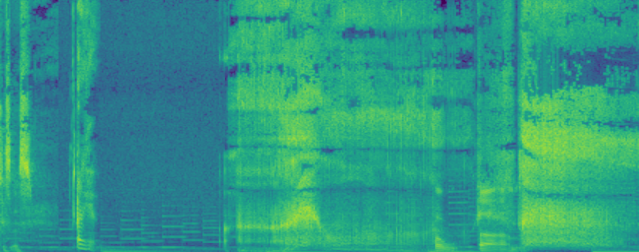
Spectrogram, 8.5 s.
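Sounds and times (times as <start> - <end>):
speech: 0.0 - 1.5, 3.0 - 4.7, 5.8 - 7.2
person imitating tiger roar: 2.9 - 6.1, 6.9 - 8.4.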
